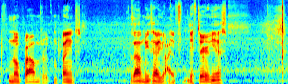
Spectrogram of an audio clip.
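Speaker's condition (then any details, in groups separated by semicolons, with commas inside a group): Cerebral palsy; wheelchair user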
